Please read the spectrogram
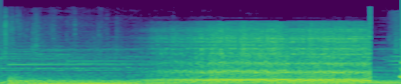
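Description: Film soundtrack: a low rumbling drone with held tones that swells loud in the middle and cuts off suddenly near the end.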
